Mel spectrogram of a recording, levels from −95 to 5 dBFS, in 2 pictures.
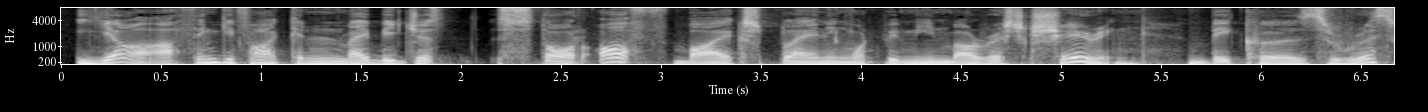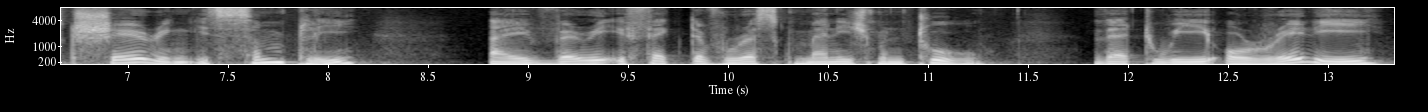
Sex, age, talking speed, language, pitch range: male, 50-69, 145 wpm, English, 95-115 Hz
